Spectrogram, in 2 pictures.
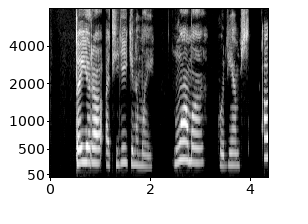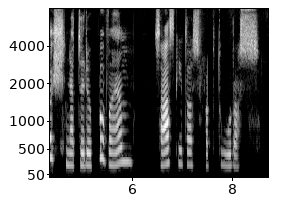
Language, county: Lithuanian, Kaunas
